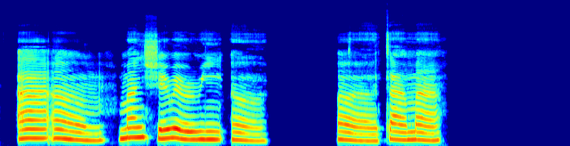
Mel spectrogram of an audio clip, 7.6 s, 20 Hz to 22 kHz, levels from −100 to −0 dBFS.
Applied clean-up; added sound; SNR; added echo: neural mask model Resemble Enhance denoiser.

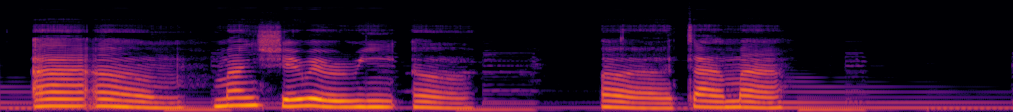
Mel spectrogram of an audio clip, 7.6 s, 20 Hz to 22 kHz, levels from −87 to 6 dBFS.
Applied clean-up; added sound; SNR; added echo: none; Electric guitar + Bass guitar; 18 dB; none.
